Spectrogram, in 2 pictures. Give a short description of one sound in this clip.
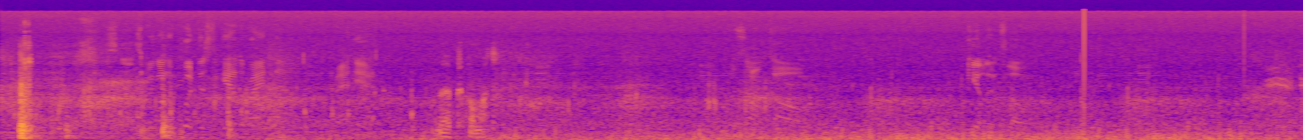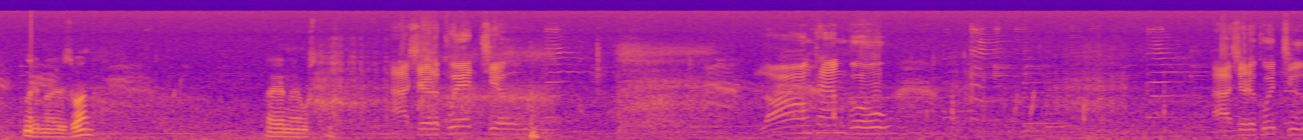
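Water laps gently against a small boat's hull.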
